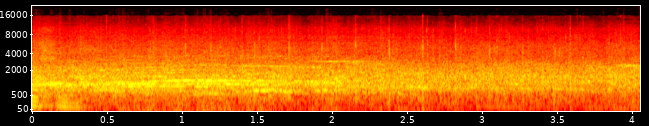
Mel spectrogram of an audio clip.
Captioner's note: audience applauds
